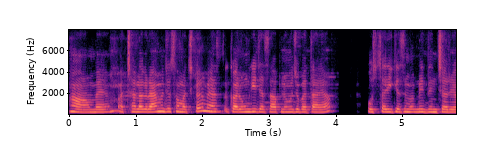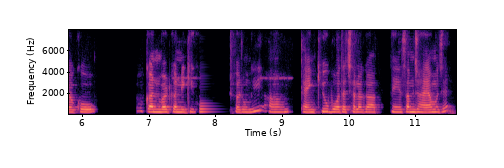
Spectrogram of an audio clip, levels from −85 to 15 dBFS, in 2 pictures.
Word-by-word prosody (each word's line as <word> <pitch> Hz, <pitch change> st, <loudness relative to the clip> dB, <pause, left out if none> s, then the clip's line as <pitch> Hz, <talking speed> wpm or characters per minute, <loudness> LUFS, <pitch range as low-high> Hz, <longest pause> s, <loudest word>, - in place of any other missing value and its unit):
हाँ, 240 Hz, -5 st, +3 dB
मैं 235 Hz, +1 st, 0 dB
म 310 Hz, +5 st, -4 dB
अच्छा 250 Hz, +1 st, -2 dB
लग 250 Hz, -1 st, +4 dB
रहा 250 Hz, 0 st, +5 dB
है 265 Hz, -, +3 dB
मुझे 275 Hz, -1 st, +4 dB
समझ 260 Hz, -3 st, 0 dB
कर 300 Hz, +6 st, +1 dB
मैं 300 Hz, -5 st, +4 dB
स 270 Hz, 0 st, -10 dB
करुँगी 255 Hz, +1 st, +3 dB
जैसा 245 Hz, -1 st, -1 dB
आपने 240 Hz, +1 st, -1 dB
मुझे 245 Hz, +1 st, -1 dB
बताया 240 Hz, +2 st, -1 dB, 0.6 s
उस 235 Hz, -1 st, -3 dB
तरीके 250 Hz, 0 st, +1 dB
से 260 Hz, -, -2 dB
मैं 250 Hz, -, +2 dB
अपनी 250 Hz, +1 st, 0 dB
दिनचर्या 235 Hz, -1 st, +1 dB
को 245 Hz, -, +2 dB, 0.9 s
कन्वर्ट 240 Hz, -1 st, +5 dB
करने 235 Hz, -2 st, +1 dB
की 245 Hz, +2 st, -6 dB
कोशिश 260 Hz, 0 st, -10 dB
करुँगी। 235 Hz, +8 st, -1 dB
अ, 240 Hz, -1 st, -3 dB, 0.3 s
थैंक 230 Hz, 0 st, -2 dB
यू 275 Hz, -, +2 dB
बहुत 245 Hz, 0 st, +1 dB
अच्छा 240 Hz, +1 st, -1 dB
लगा 235 Hz, -1 st, 0 dB
आपने 230 Hz, +2 st, -5 dB
समझाया 235 Hz, -1 st, +2 dB
मुझे। 240 Hz, +6 st, -2 dB
245 Hz, 195 wpm, -17 LUFS, 235-260 Hz, 0.9 s, रहा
